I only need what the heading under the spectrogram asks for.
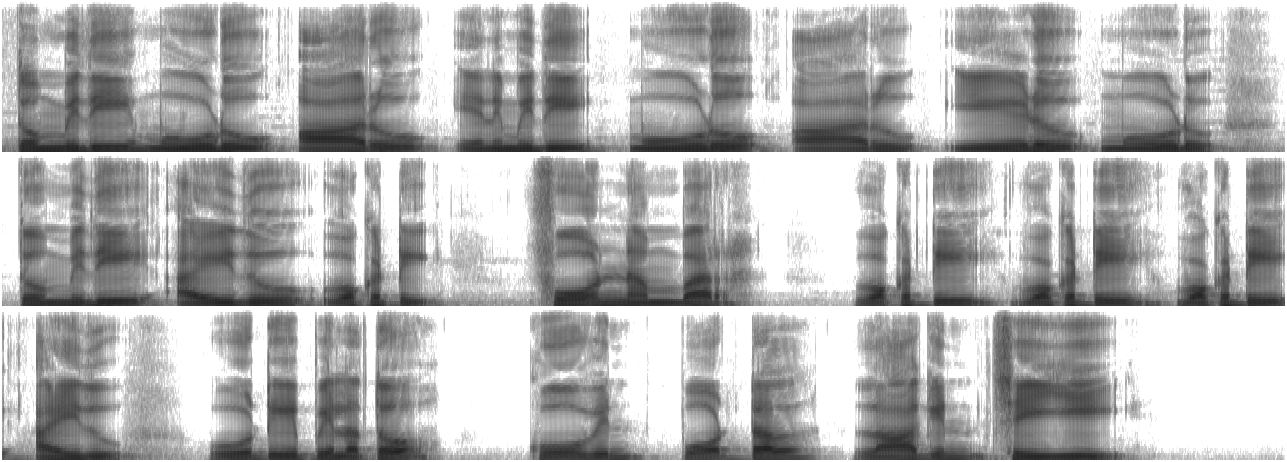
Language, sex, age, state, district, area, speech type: Telugu, male, 18-30, Andhra Pradesh, Palnadu, urban, read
